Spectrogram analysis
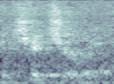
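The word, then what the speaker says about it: Cicero: Will you accept ecclesiastical pronunciation? Yes. I believe that is something I have to do by rules. So yes, I will be. It's a good question. So you say Chichero, I would take that instead of Kikero.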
